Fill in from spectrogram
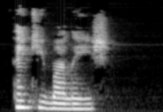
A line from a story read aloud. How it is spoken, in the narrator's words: he whispered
